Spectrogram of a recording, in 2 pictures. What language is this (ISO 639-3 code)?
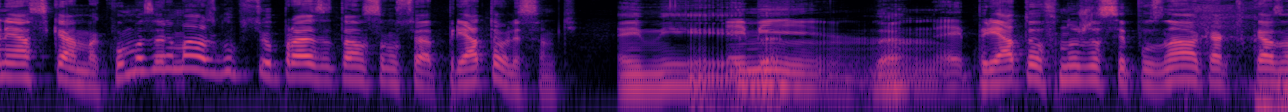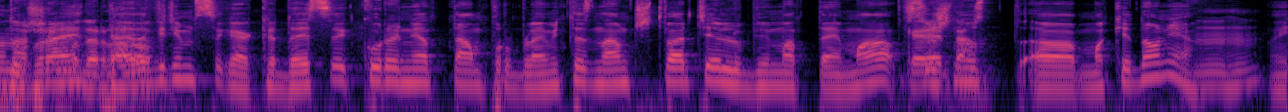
bul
